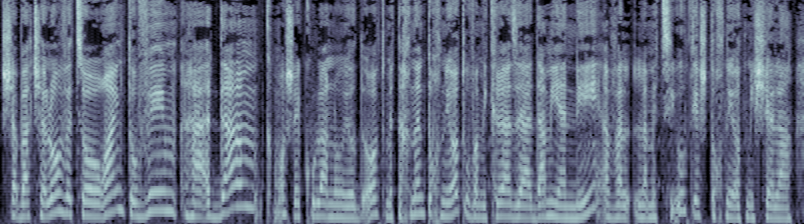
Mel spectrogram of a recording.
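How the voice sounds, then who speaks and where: A woman at medium pitch and a moderate pace, with ordinary pitch variation, very even loudness and hardly any pauses, in a dry, close sound with no echo and noticeable background noise. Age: 40s. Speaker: radio host. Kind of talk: scripted narration; casual chat. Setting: studio.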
